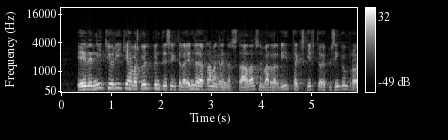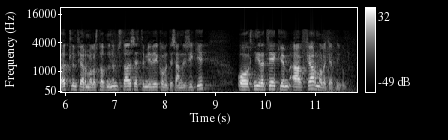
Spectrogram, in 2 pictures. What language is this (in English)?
Icelandic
